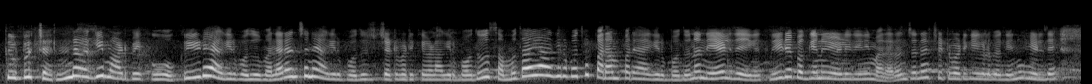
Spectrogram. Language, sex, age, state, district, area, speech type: Kannada, female, 30-45, Karnataka, Mandya, rural, spontaneous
